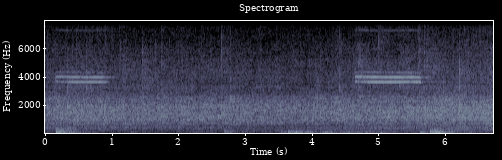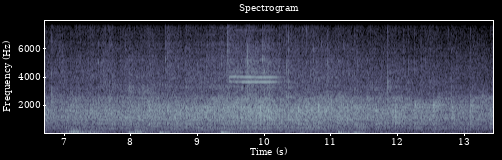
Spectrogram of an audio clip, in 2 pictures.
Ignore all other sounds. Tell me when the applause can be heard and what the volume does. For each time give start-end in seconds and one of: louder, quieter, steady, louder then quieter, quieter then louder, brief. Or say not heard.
0.0-13.3 louder.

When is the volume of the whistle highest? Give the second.
10 s.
